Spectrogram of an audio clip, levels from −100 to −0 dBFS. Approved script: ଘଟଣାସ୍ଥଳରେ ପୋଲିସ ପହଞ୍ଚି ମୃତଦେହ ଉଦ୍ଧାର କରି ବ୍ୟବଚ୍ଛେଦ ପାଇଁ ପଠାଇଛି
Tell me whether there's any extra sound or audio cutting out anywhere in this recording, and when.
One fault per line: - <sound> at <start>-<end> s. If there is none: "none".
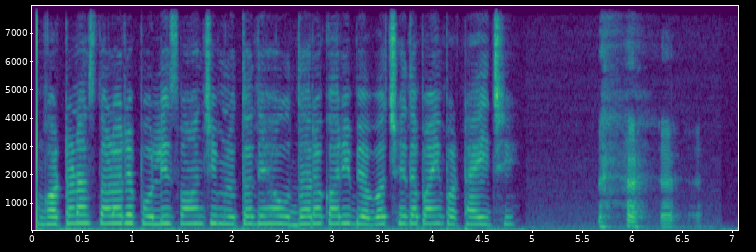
- laugh at 5.6-6.7 s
